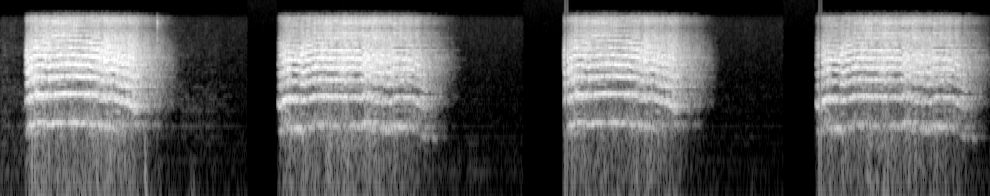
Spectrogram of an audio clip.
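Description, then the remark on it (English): An elephant gives four loud, high-pitched trumpeting contact calls, each brassy blast lasting over a second and separated by short silent gaps in a steady rhythm. “And again, that's a high-pitched sound, but again, it's supposed to carry.”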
